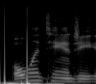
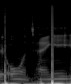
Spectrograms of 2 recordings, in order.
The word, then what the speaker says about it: Olentangy: And then if you look at it from a larger perspective, it's a really weird word. Most people don't pronounce it right. They say Olentangy. Even Siri calls it Olentangy, by the way.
